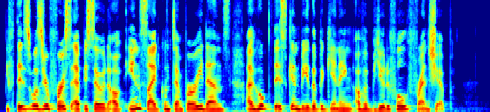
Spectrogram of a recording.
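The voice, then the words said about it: Israeli accent. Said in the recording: “my beautiful Israeli accent”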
